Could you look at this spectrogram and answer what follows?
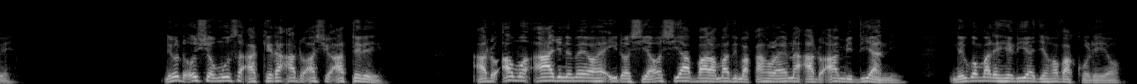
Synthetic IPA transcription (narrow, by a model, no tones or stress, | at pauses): ɛ | neondoːɕiɔmusa̰ʔakeɾaʔadoaɕiɔ̰ʔateɾe | a̰ndoʔamwɛʔaɲunemɛjɔhɛʔidɔɕjaɔɕiabaɾamaðimakahoɾaɛnaʔando̰ʔamidiani | neɣwɔmaɾeɦeɾiɛd͡ʒɛɦɔvakoɾeɔ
